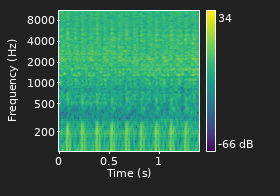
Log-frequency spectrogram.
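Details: 2018 Rexton Sports 2.2 diesel, about 119,174 km, before engine replacement: heavy regular metallic knock around seven blows a second, shaky uneven idle, white smoke; crankshaft cap bolt head broke, holing the cylinder block and melting piston 1.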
